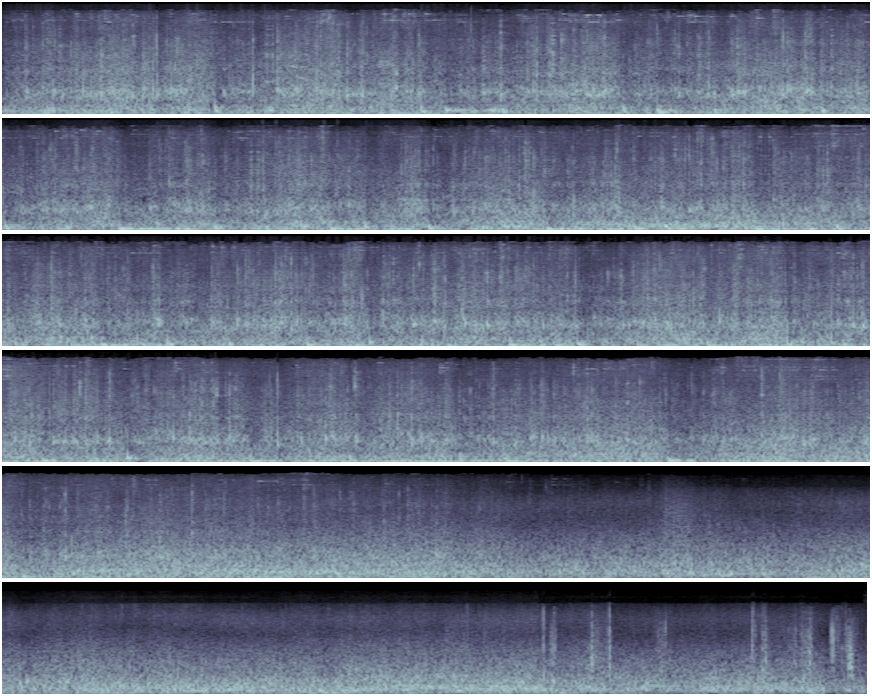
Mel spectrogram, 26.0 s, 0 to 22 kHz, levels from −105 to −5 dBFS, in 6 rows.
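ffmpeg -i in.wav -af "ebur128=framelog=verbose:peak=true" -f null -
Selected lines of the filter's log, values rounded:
Integrated loudness:
  I:         -34.7 LUFS
  Threshold: -44.7 LUFS
Loudness range:
  LRA:         1.7 LU
  Threshold: -54.7 LUFS
  LRA low:   -35.7 LUFS
  LRA high:  -34.0 LUFS
True peak:
  Peak:      -14.6 dBFS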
